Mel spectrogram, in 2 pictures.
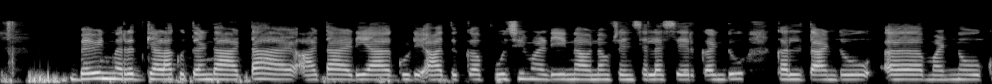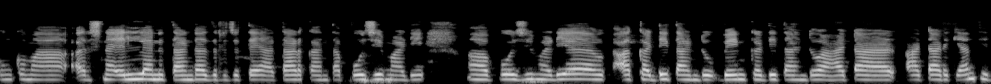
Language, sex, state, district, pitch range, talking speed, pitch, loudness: Kannada, female, Karnataka, Bellary, 220-235 Hz, 125 wpm, 225 Hz, -17 LUFS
